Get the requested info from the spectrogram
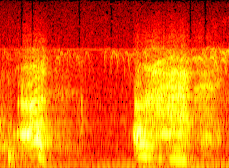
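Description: A man's hoarse, strained outcries in two bursts, the second longer and harsher and falling in pitch, as he is struck down with a chair in the radio drama.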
